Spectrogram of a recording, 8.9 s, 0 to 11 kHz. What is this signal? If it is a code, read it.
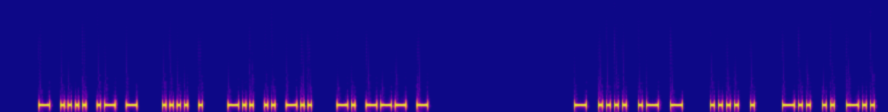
Morse code, heard as a keyed tone, about 29 wpm, 700 Hz. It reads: THAT HE DID NOT THAT HE DID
